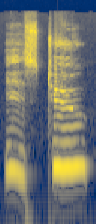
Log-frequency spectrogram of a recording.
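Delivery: high, loud demand; demanding boy. Acted. Martin loudly demands the camera from Ruthie. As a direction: grab for it with your voice.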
